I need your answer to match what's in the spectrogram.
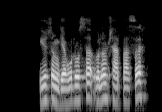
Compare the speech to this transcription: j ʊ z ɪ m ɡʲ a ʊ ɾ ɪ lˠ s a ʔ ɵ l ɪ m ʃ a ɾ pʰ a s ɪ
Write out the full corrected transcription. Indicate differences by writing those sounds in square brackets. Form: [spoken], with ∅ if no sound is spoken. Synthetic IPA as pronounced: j ʊ z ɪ m ɡʲ a ʊ ɾ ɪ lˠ s a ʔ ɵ l ɪ m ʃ a ɾ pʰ a s ɪ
